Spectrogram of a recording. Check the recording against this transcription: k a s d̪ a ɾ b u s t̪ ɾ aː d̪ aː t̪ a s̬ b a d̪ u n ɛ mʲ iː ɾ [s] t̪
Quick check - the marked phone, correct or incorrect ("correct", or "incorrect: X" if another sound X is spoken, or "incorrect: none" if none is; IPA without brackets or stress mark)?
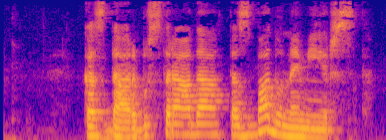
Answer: correct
